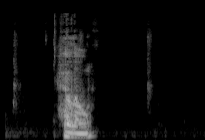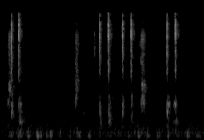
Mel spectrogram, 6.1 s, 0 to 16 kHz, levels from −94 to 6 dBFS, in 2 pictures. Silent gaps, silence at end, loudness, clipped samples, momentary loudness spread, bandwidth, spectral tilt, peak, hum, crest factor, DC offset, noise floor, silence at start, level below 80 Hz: none; 1.1 s; -33 LUFS; under 0.1%; 23 LU; 11.5 kHz; -5.5 dB/octave; -12 dBFS; none; 24 dB; under 0.1%; -88 dBFS; 0.85 s; -66 dBFS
